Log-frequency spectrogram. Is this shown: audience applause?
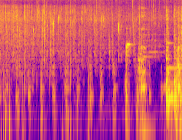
no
